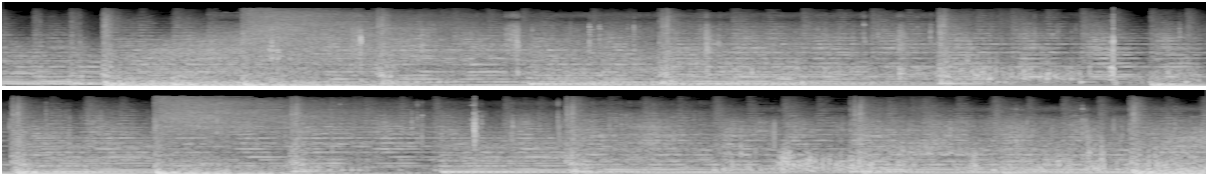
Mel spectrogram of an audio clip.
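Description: Background music with a steady drum beat and a bass line that steps between notes.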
